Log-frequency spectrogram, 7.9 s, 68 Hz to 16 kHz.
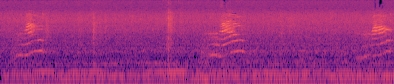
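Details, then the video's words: Kittens 49 days old, one of three living indoors with their mother cat; three rising-then-falling meows spaced a few seconds apart over a steady low hum. "Kittens 49 days old"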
